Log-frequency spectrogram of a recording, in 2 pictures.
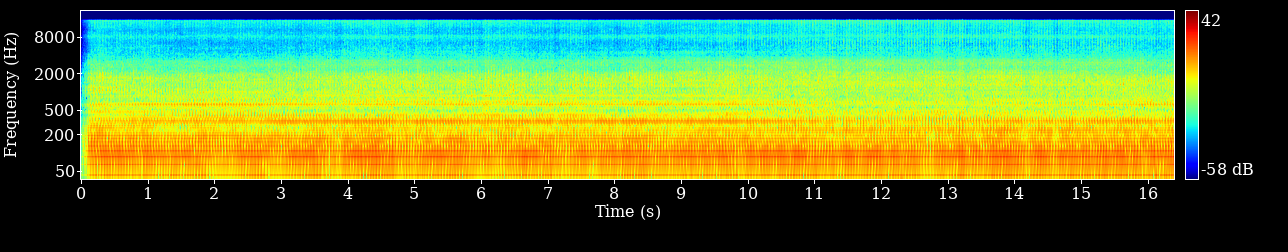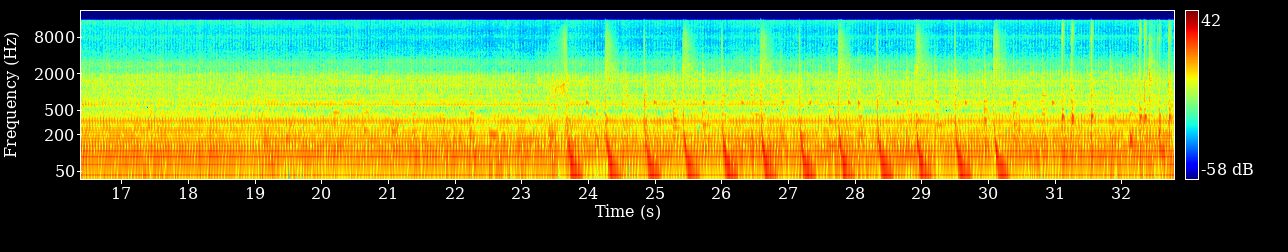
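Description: Small outrigger fishing boat's engine running steadily underway. In the last few seconds, sharp regular thumps come in, about two a second.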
